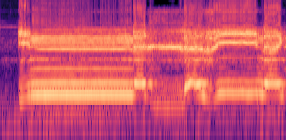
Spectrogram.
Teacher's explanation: Ayat yang ke-6, innalladzi, di situ ada nun bertasydid, maka kita akan menemukan gunnah musyaddadah, yaitu kita mendengungkan bacaan pada nun bertasydid dengan tempo kurang lebih 3 harakat. Innalladzina kafaru min ahlil kitabi wal musyrikin.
